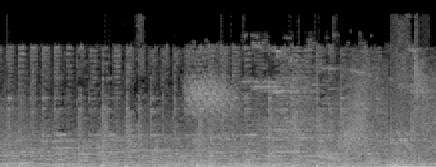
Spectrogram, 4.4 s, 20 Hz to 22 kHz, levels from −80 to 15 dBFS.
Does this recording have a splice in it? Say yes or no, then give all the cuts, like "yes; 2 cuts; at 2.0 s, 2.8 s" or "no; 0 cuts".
no; 0 cuts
